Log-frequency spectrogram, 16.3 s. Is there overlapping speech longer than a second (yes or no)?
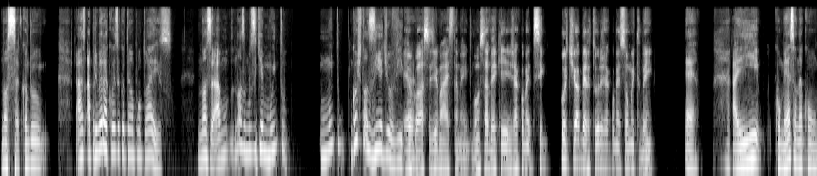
no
